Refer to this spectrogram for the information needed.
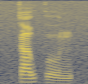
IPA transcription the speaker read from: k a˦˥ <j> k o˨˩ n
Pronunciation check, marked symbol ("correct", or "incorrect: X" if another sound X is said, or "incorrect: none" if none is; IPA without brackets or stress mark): incorrect: w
